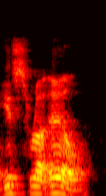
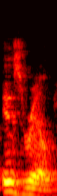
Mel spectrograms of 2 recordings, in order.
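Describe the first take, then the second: First: "Yisrael" said in Hebrew, starting with a Y; Hebrew pronunciation. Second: Said in the usual way. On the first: Shown as a demonstration. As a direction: sound out "Yisrael" as yees-rah-EL. English name, then Hebrew form.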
